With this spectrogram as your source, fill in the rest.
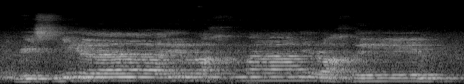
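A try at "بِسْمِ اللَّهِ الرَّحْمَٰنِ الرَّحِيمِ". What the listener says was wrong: nah itu h-nya jadi ko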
